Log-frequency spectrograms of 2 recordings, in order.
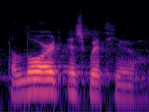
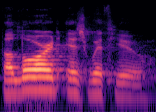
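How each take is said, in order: First: Much softer, lower and almost to himself; hushed echo. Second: Said in the usual way. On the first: Acted. Preacher repeating the angel's words to the congregation, hushed. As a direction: let the words sink in, barely spoken.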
